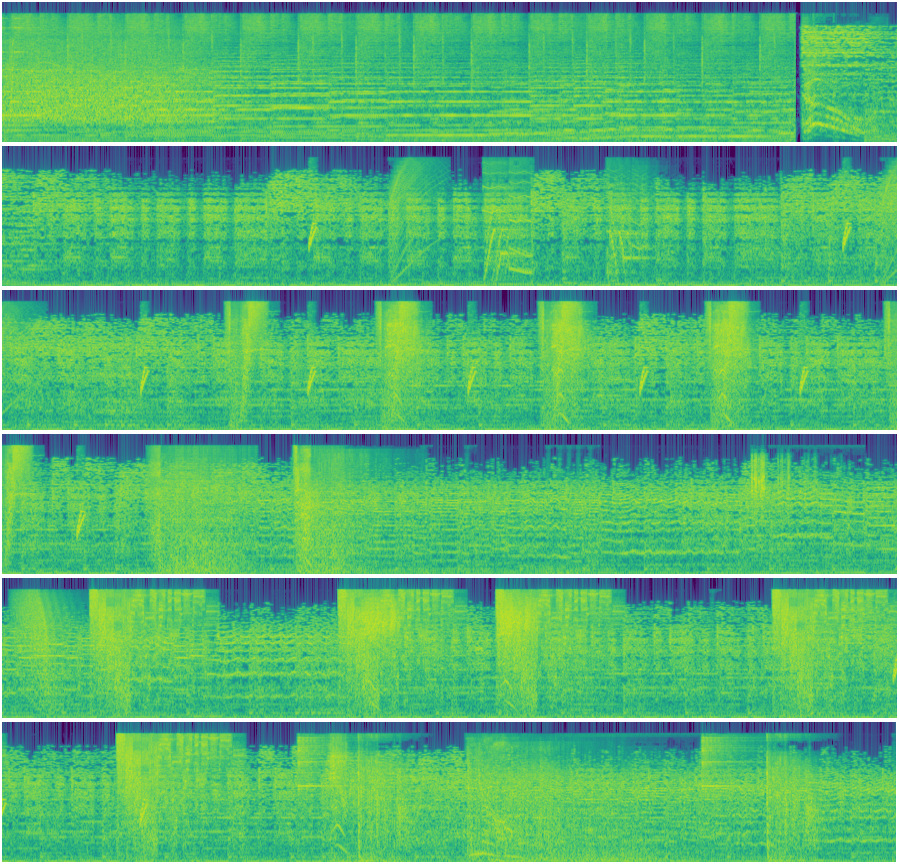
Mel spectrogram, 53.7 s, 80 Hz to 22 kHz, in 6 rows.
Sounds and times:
Music: 0.0s - 53.6s
Smash, crash: 20.2s - 20.7s, 21.7s - 22.2s, 23.3s - 24.4s, 25.0s - 25.5s, 26.8s - 30.8s, 36.0s - 37.9s, 39.2s - 42.0s, 43.5s - 44.9s, 45.9s - 47.2s, 47.8s - 51.1s, 51.8s - 53.0s.

